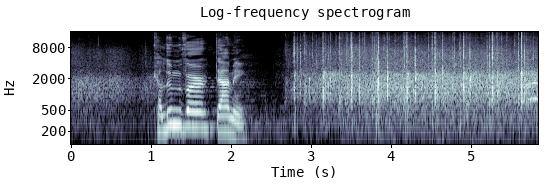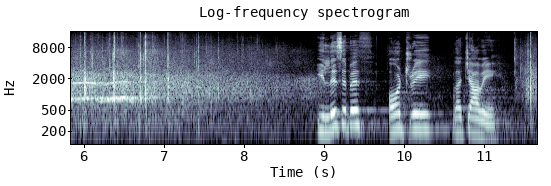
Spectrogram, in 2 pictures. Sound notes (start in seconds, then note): 2.7 audience applauding; 11.4 audience applauding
